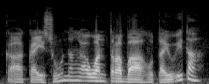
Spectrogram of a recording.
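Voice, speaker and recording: A man's voice: medium pitch, lively intonation, quick pace, a bit bright, dry recording, lightly acted. A man playing a pushy, encouraging young friend in a radio drama, chummy, with an Ilocano accent. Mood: urging. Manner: urging, chummy.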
